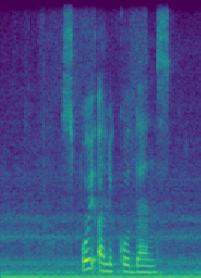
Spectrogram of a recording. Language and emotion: Russian, neutral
